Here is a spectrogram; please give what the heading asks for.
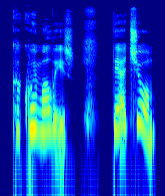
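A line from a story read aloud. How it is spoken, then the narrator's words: Sobbing. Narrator (Russian): всхлипнула Катя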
